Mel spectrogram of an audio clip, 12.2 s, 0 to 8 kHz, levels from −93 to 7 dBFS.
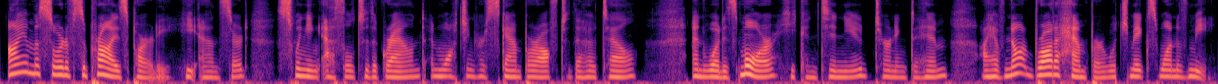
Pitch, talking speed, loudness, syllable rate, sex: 190 Hz, 205 wpm, -21 LUFS, 5.4 syllables/s, female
